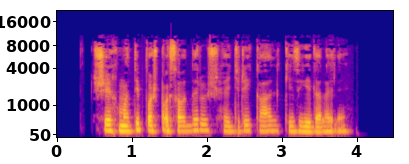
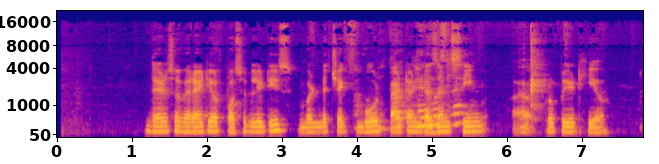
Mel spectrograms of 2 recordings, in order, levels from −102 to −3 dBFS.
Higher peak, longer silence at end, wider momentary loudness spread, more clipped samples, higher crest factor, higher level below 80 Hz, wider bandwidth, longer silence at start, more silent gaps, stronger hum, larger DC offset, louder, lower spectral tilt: about the same, 0 dBFS vs 0 dBFS; first, 0.6 s vs 0.45 s; about the same, 9 LU vs 7 LU; neither; about the same, 18 dB vs 20 dB; about the same, -54 dBFS vs -56 dBFS; second, 10.5 kHz vs 16.5 kHz; second, 0.5 s vs 1.2 s; neither; neither; neither; first, -16 LUFS vs -21 LUFS; about the same, -4.5 dB/octave vs -5.5 dB/octave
